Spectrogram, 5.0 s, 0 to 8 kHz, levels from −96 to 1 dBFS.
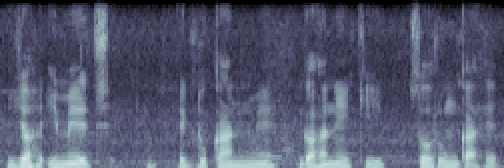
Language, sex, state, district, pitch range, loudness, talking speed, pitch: Hindi, male, West Bengal, Alipurduar, 135-150 Hz, -20 LUFS, 120 wpm, 145 Hz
